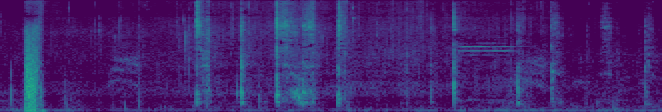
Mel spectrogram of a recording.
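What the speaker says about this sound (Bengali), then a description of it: "গরম মশলাগুলো আমি তেলে দিয়ে দেবো।" Whole garam masala spices hit hot oil and fry, a close sizzle with crackles and pops, punctuated by several sharp clinks of a spoon against the pan.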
